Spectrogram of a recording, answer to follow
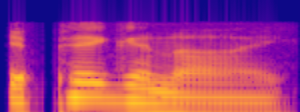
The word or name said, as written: epigoni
